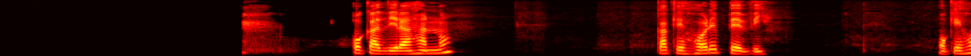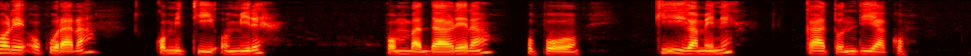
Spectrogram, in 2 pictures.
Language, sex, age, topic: Oshiwambo, male, 25-35, agriculture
